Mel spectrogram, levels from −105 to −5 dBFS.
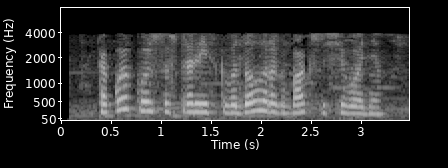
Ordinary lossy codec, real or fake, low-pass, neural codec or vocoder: AAC, 16 kbps; real; 7.2 kHz; none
